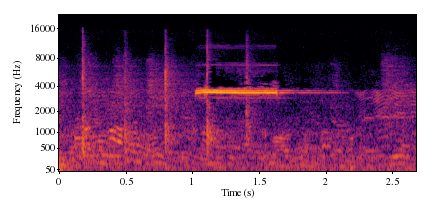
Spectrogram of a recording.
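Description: A referee's whistle blows one short blast.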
